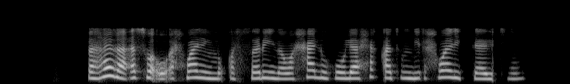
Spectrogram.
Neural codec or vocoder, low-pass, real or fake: codec, 16 kHz, 1 kbps, FunCodec, trained on Chinese and English, 50 frames a second; 5.4 kHz; fake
